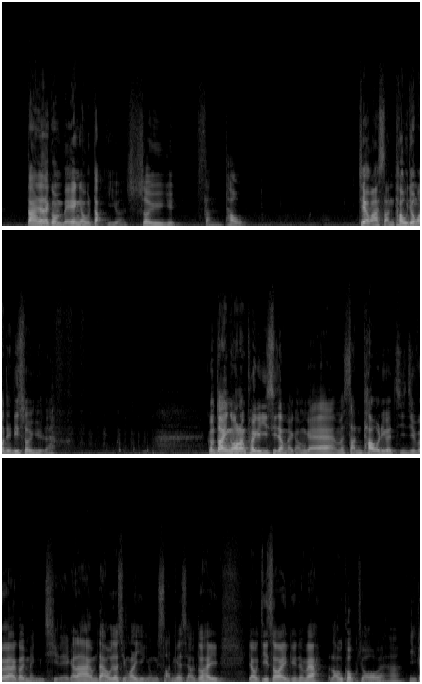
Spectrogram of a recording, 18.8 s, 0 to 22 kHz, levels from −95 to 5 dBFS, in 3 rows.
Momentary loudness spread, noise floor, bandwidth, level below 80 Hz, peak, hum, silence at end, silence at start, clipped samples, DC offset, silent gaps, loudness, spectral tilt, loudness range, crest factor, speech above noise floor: 19 LU; -77 dBFS; 16 kHz; -78 dBFS; -20 dBFS; none; 0 s; 0.4 s; under 0.1%; under 0.1%; none; -42 LUFS; -5.5 dB/octave; 9 LU; 24 dB; 34 dB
